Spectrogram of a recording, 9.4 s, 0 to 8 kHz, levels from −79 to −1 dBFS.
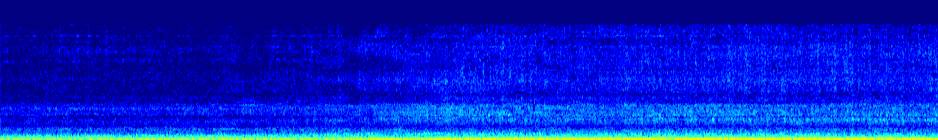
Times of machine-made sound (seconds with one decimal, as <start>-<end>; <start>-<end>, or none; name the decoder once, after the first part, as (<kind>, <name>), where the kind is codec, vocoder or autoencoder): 2.2-2.7 (codec, SNAC); 3.2-4.5; 5.4-6.3

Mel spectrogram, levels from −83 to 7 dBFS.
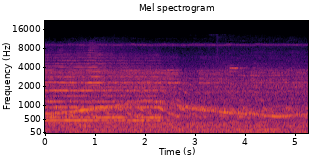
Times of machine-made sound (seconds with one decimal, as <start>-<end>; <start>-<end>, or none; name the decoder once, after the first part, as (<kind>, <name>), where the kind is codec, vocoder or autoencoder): none

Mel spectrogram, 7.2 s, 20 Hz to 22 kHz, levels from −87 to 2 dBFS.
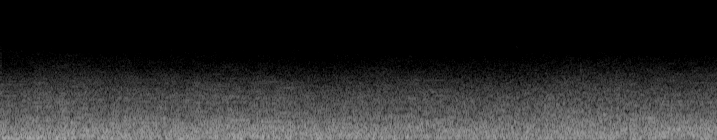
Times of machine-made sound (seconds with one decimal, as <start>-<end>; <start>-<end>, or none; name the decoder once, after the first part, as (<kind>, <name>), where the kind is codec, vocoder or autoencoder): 0.0-4.5 (codec, SNAC); 6.3-7.2

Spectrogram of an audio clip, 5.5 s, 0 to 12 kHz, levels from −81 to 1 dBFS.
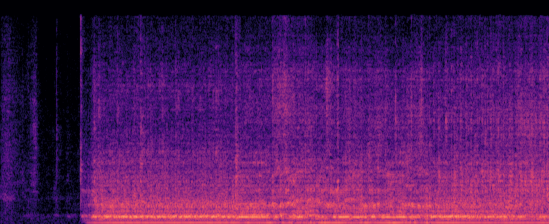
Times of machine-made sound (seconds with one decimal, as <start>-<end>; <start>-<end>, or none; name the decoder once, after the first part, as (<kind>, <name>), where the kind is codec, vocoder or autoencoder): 2.4-4.3 (codec, SNAC)

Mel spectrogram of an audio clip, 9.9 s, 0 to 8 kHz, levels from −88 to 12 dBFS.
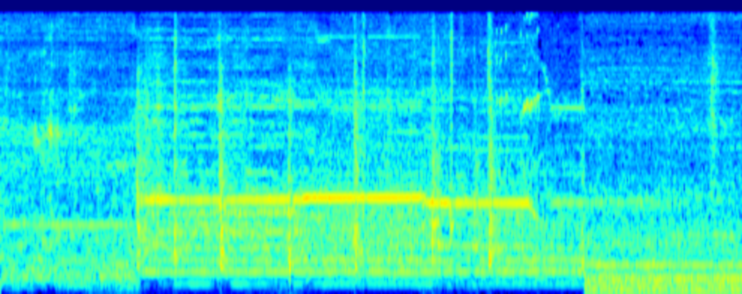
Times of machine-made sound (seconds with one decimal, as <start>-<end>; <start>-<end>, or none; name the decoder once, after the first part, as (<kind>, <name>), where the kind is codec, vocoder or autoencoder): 0.0-4.4 (codec, SNAC); 5.6-6.4; 9.2-9.9

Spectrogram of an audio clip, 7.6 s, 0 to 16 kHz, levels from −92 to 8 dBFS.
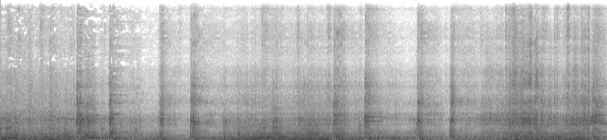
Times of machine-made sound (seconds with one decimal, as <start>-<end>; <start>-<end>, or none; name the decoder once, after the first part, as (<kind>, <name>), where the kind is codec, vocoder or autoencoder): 2.0-7.6 (codec, SNAC)

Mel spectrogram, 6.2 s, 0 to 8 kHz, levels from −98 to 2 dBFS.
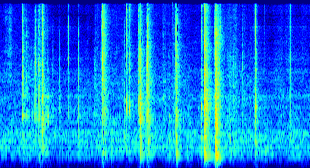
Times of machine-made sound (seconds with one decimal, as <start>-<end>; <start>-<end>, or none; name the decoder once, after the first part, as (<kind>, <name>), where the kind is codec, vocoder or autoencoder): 0.9-1.9 (codec, SNAC); 3.8-4.4; 5.0-6.2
